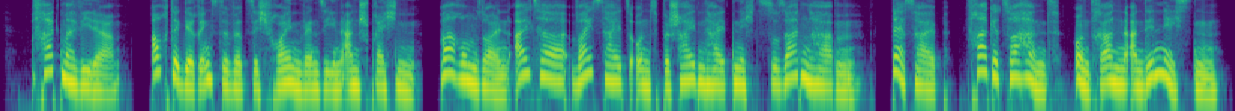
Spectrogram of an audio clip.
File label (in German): Werbung Neutral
